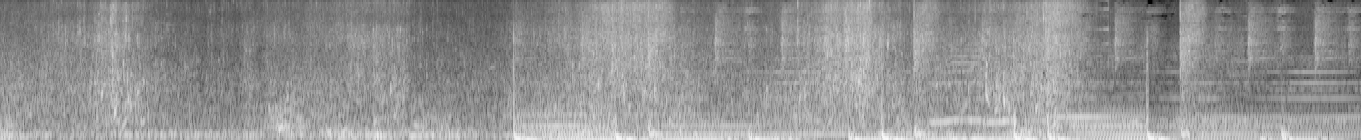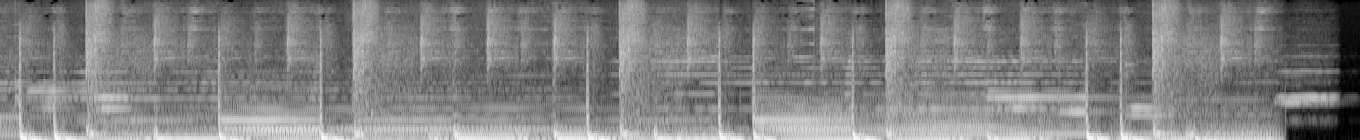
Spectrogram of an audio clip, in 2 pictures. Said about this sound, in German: Wir sind durch die Stiepenitz gewartet. Äh, das Wasser ging mal einmal auch schon fast bis über den Stiefel. Also das war wirklich abenteuerlich, in dem kalten Fluss zu stehen,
